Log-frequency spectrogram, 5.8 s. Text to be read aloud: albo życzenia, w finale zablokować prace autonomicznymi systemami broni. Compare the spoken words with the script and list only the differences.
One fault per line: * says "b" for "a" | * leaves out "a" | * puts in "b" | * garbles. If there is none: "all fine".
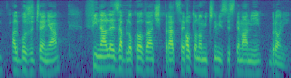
all fine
